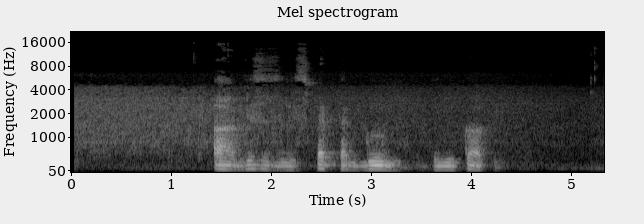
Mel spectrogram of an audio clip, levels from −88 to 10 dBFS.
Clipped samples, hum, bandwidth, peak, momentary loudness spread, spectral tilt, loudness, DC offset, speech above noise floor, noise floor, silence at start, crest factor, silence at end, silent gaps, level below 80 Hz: under 0.1%; none; 16 kHz; -10 dBFS; 16 LU; -6 dB/octave; -33 LUFS; under 0.1%; 27 dB; -57 dBFS; 0.05 s; 22 dB; 0 s; none; -68 dBFS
